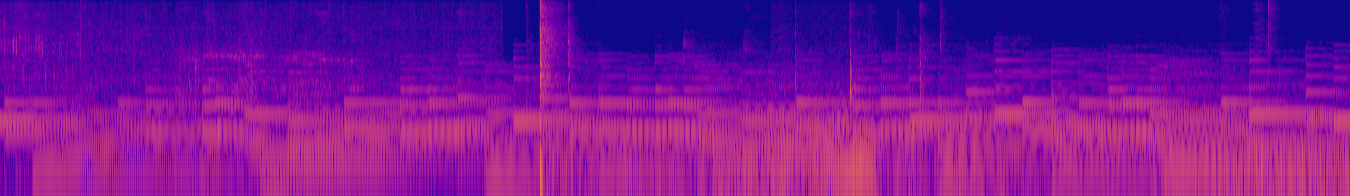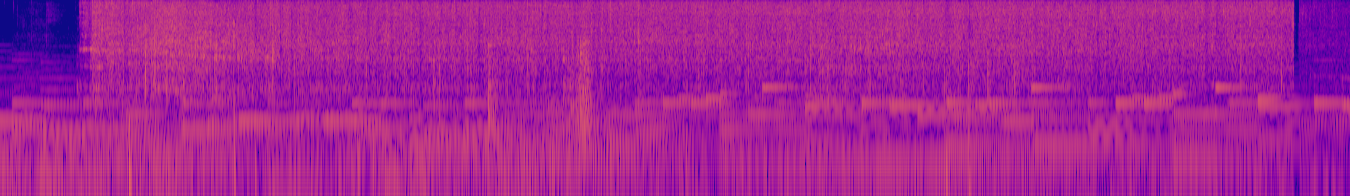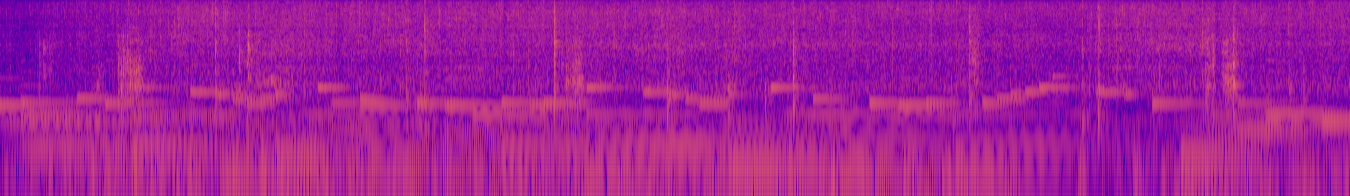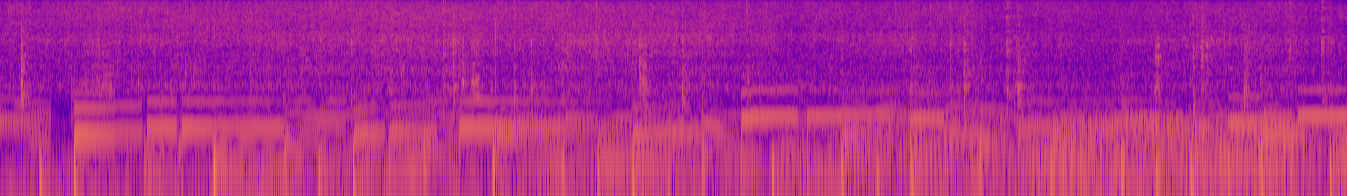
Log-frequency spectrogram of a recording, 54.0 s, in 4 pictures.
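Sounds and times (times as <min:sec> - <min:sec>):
chicken sizzling in hot oil: 0:00.0 - 0:04.6, 0:14.3 - 0:53.9
metal spatula clicking and scraping: 0:39.0 - 0:39.5, 0:44.9 - 0:46.0.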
